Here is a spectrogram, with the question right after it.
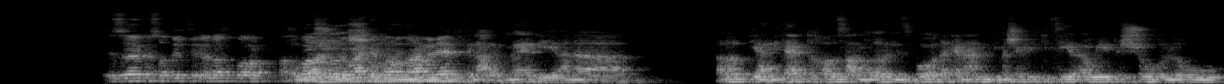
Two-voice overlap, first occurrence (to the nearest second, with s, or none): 3 s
